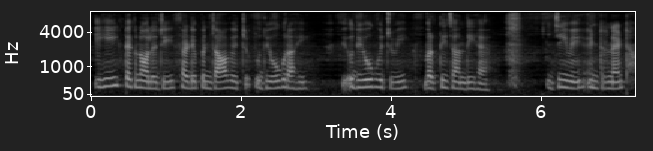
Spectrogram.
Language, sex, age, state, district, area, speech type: Punjabi, female, 18-30, Punjab, Patiala, urban, spontaneous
